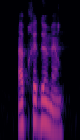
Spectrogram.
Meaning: the day after tomorrow
- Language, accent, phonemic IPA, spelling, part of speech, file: French, France, /a.pʁɛ.d(ə).mɛ̃/, après-demain, adverb, LL-Q150 (fra)-après-demain.wav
